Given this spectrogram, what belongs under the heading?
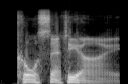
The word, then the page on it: corsetière: British English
